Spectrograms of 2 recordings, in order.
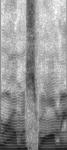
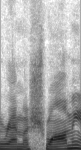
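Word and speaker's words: Ramaswamy: debate uh I guess Trump and VI uh rhymes with cake ramaswami have a bit of a bromance Brewing he's he can't say ramas Swami he's been saying ramaswami I'm not sure if he does that in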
